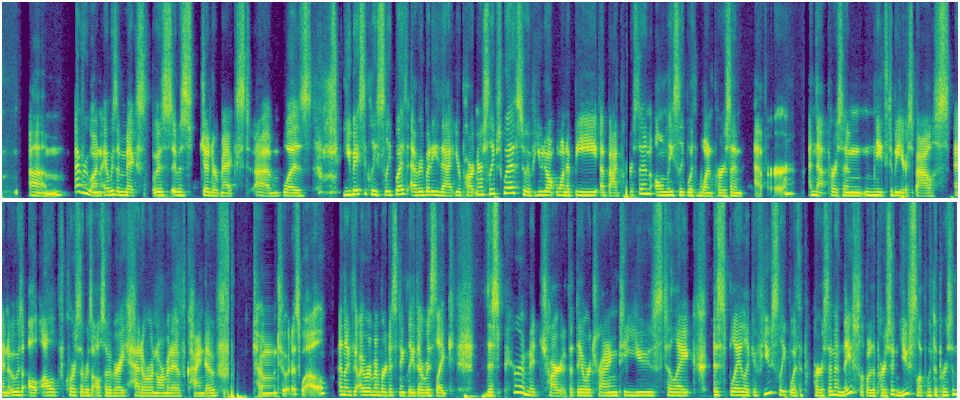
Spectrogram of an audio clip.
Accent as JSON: {"language": "English", "region": "South Central Kansas", "country": "United States", "tie": "born or raised there", "said": "I grew up in South Central Kansas. I grew up in the Bible Belt"}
